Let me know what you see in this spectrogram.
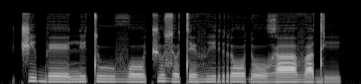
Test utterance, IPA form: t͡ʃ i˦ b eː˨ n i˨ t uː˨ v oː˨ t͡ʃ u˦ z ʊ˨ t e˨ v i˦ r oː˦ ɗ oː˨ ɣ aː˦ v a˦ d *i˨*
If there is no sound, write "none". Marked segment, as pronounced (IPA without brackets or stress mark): i˨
